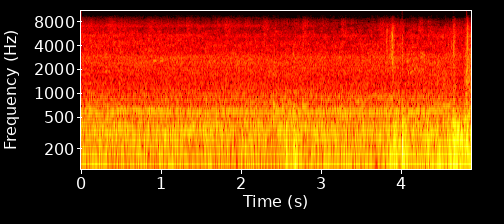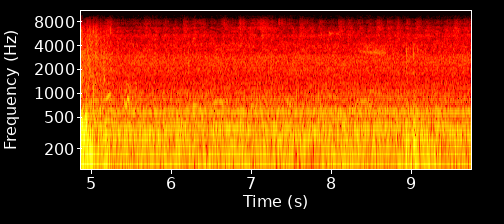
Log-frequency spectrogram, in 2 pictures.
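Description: An air blower hums steadily.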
